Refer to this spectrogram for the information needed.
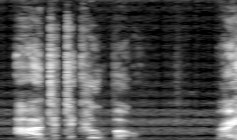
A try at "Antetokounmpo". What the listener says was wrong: I mean, you're slurring the middle part. It's Greek.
